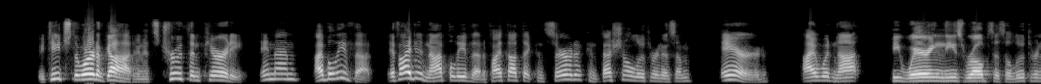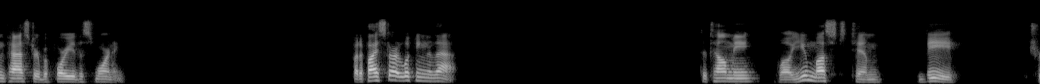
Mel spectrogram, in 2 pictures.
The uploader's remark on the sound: This Sunday sermon. Was preached for the Festival of Pentecost at Grace of God Lutheran on May 28, 2023.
